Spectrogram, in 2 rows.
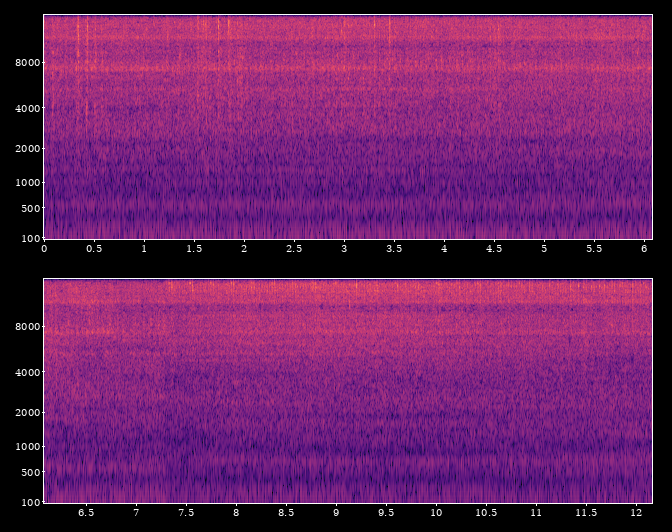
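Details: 2020 Chevy Express 3500 with a 6.0L V8 replacement engine (the original failed with lifter issues at 86,000 miles), first start after priming oil pressure, checked for leaks: an even, steady low idle with no ticking or knocking. Normal idle.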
